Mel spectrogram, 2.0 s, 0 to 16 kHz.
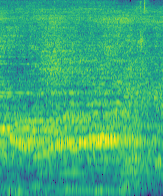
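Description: Live band playing a 90s R&B cover: a steady bass line under a long held melody note.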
